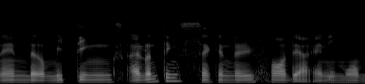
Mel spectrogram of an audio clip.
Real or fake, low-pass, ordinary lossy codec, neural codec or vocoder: real; 7.2 kHz; none; none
